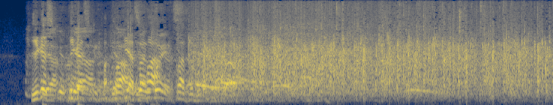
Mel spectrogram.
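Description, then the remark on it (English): At a Stanford Technology Ventures Program lecture, a voice speaks briefly over the start, then the audience breaks into loud, sustained applause for speaker Stewart Butterfield, co-founder and CEO of Slack, a dense, steady wash of many hands clapping that carries on without fading until the end. “Clap again. We got. Let's just keep it going.”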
